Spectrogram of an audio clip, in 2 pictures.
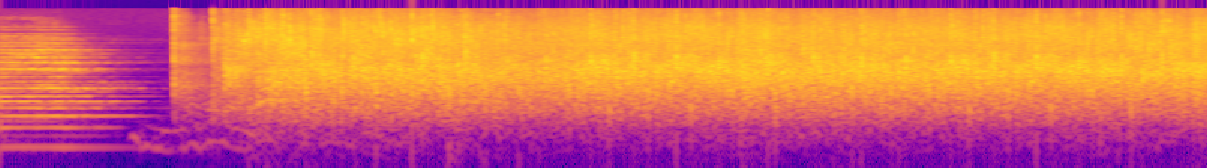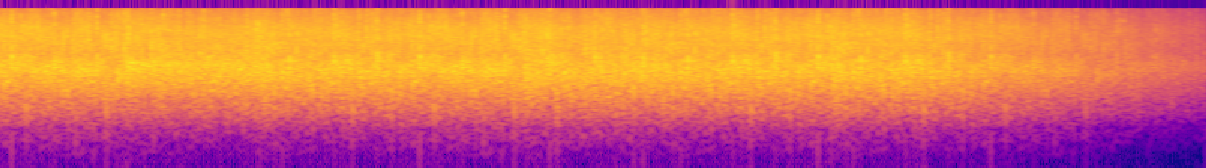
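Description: A bowed-string chamber piece ends on its last chord, and a large audience at once breaks into steady applause, which fades out over the last two seconds.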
